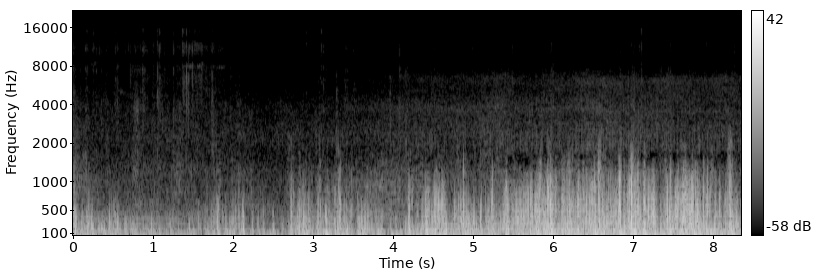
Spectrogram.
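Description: A horse's hooves at a walk on arena sand: a steady run of hoofbeats that grows louder from about three seconds in.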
